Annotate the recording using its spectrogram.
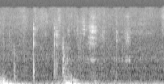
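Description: A lull in talk: quiet room tone with a few soft, low thumps and faint small ticks, like handling and table noise.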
